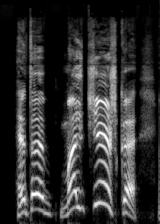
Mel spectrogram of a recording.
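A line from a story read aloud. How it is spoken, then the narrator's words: Shouted. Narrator (Russian): выкрикнул он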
